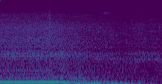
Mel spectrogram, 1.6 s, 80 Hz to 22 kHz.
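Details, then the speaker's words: Crashed Nissan 350Z V6 with aftermarket exhaust, rear crash damage and shot rear suspension: loud deep steady exhaust drone, runs cleanly with no knocks, then engine shut off. "This car is so loud. This car sounds incredible. Oh, this sounds really good. It's loud, but that aftermarket exhaust, it really works."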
